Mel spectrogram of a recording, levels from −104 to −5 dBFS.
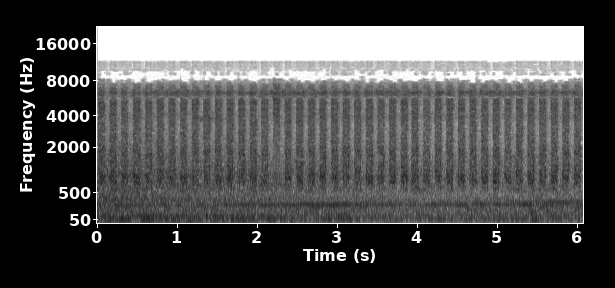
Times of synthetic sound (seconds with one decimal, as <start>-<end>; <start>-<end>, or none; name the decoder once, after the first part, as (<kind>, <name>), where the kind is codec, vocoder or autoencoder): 0.5-3.9 (vocoder, Vocos)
